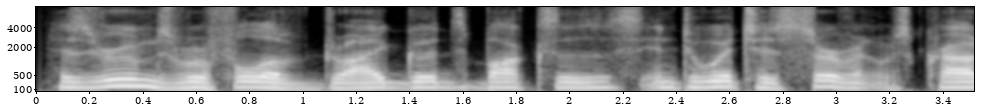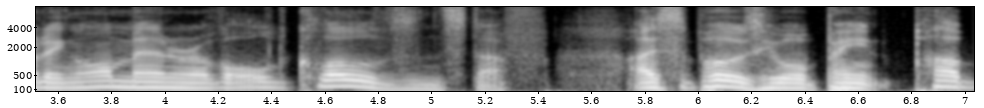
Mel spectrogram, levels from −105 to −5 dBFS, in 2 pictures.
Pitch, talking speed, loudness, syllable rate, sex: 135 Hz, 230 wpm, -19 LUFS, 5.4 syllables/s, male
